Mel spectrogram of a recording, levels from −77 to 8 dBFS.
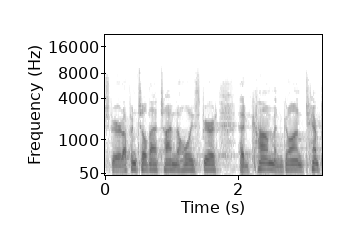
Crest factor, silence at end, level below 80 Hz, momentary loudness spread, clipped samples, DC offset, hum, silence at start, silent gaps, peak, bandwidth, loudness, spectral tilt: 18 dB; 0 s; -70 dBFS; 6 LU; under 0.1%; under 0.1%; none; 0 s; none; -14 dBFS; 9 kHz; -33 LUFS; -7 dB/octave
